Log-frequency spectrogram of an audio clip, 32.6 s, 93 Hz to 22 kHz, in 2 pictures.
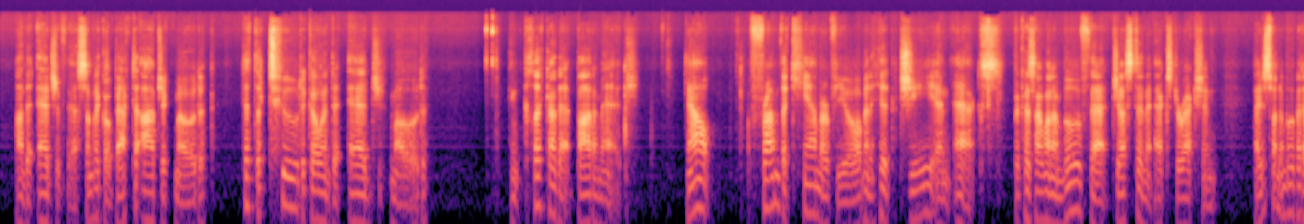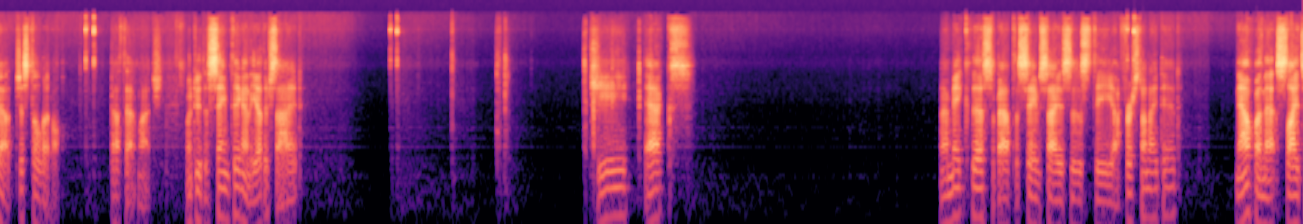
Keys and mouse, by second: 1.2 Tab, 3.3 2, 9.1 KP_0, 11.2 g, 18.6 middle click, 22.5 KP_0, 23.6 g.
